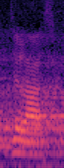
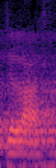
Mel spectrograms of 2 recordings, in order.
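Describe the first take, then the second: Both takes have the same delivery.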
